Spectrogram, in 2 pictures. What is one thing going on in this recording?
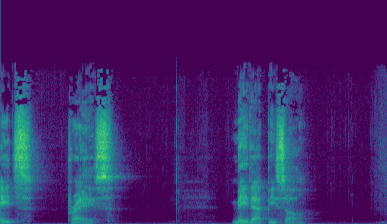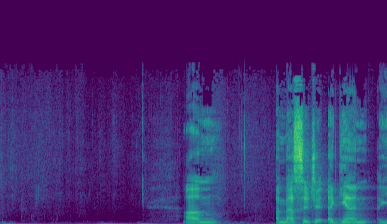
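An older man speaks calmly and close to the microphone, with pauses.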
